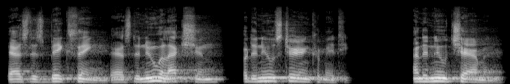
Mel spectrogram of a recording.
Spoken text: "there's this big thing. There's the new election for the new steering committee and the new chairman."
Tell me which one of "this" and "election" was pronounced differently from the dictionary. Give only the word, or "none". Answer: none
